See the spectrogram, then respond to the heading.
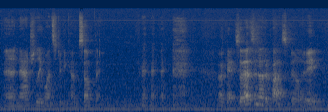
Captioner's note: chuckles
